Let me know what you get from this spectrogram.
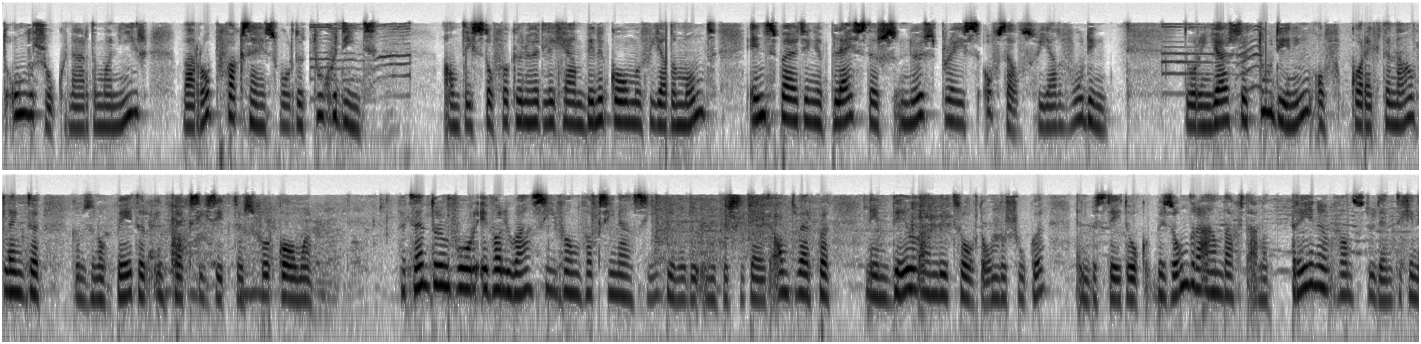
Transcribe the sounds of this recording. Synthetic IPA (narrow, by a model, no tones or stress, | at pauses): tɔndərzuknaːrdəmaniːrʋaːɾɔpfɑksɛnsʋɔrdəntuɣədint | ʔɑ̰ntistɔfəkɵnənɦətlɪxaːmbɪnəkoːmənvijadəmɔntʔɪnspœɥtɪŋəplɛjstərsnøːsprejsɔ̰fsɛlˠfsfijadəvudɪŋ | d̥oːɾənjœɥstətudinɪŋɔ̰fkɔɾɛktənaːtlɛŋktəkɵnənzənɔɣbeːtərɪ̰nfɛksisɪktəsfoːrkoːmə | ɦətsɛntrɵmvoːreːvalyaːsivɑnvɑksinaːsibɪnədəʔy̰nivɛrsitɛjtɑ̰ntʋɛrpə | neːmdeːlˠaːndɪtsoːrtɔndərz̥ukə | ɛ̰nbəsteːtoːɡbizɔndəɾəʔaːndɑxta̰ːnɦətːreːjnəvɑnstydɛntəɣən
